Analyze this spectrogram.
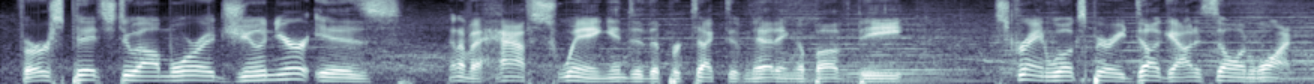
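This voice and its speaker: Music plays in the background as a man talks at a moderate pace in a medium pitch, with ordinary pitch variation and very even loudness. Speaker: minor league baseball broadcaster. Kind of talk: baseball play-by-play demo.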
